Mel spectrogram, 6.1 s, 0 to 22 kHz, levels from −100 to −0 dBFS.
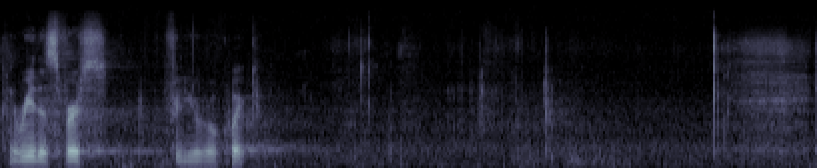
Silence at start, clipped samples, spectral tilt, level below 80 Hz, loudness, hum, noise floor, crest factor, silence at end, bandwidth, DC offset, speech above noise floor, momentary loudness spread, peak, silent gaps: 0 s; under 0.1%; -2.5 dB/octave; -88 dBFS; -44 LUFS; none; -75 dBFS; 24 dB; 0.1 s; 18.5 kHz; under 0.1%; 32 dB; 25 LU; -24 dBFS; none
